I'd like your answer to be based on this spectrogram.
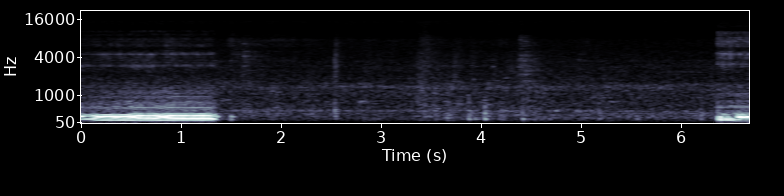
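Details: Dog snoring at bedtime: one loud, rumbling snore, then about five seconds of quiet before the next snore starts; snoring.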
